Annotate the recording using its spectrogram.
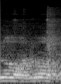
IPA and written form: ˈlɔː ən ˋɔːdə (law and order)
